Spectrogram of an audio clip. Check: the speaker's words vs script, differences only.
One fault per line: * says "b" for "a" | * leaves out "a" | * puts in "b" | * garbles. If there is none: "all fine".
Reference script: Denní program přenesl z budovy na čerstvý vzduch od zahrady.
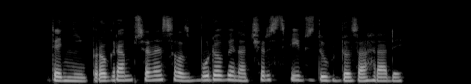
* says "do" for "od"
